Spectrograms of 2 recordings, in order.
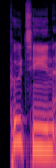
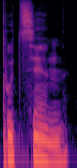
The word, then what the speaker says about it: poutine: Also, note the S sound made when pronouncing poutine in Quebec French.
